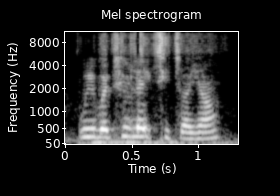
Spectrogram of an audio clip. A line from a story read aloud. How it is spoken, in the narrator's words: the soldier said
